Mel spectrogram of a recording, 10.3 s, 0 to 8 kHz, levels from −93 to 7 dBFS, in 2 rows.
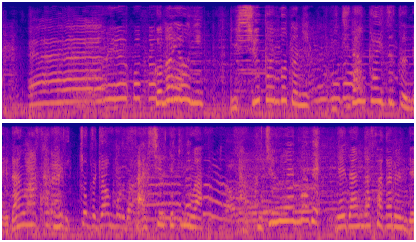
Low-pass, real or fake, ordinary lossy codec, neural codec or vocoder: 7.2 kHz; fake; none; vocoder, 44.1 kHz, 128 mel bands, Pupu-Vocoder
